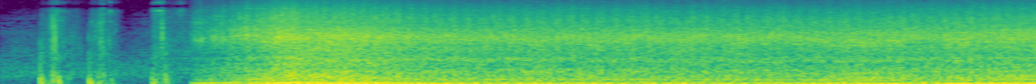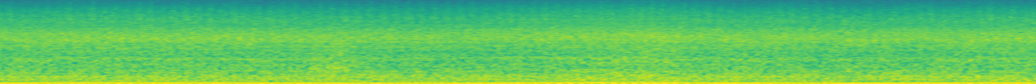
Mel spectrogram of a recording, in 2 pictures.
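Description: A buggy engine starts and drones steadily, rising and falling in pitch.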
